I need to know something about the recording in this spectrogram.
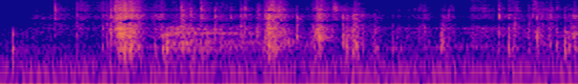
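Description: Foil wrapper of a Pokémon TCG booster pack crinkling as it is handled and torn open, a run of crackly rustles, the loudest about a second in and again about two seconds in.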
